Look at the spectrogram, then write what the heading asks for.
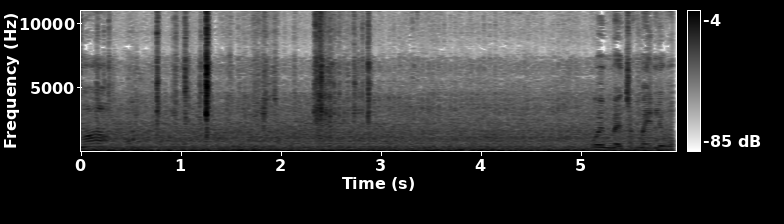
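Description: A car drives through a long tunnel, its engine and road noise forming a loud, steady low rumble that reverberates off the enclosed walls, with a few faint brighter tones near the end.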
